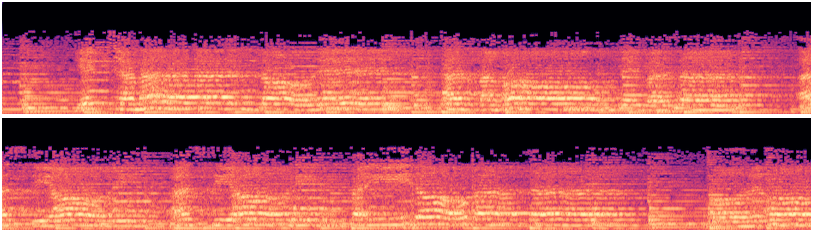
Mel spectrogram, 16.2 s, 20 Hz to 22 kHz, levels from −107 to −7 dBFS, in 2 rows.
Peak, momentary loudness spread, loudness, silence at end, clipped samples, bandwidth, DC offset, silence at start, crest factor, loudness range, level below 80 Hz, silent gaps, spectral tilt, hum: -4 dBFS; 6 LU; -15 LUFS; 0 s; under 0.1%; 7.8 kHz; under 0.1%; 0 s; 10 dB; 2 LU; -40 dBFS; none; -4.5 dB/octave; none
